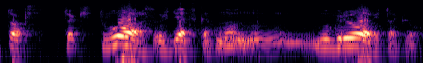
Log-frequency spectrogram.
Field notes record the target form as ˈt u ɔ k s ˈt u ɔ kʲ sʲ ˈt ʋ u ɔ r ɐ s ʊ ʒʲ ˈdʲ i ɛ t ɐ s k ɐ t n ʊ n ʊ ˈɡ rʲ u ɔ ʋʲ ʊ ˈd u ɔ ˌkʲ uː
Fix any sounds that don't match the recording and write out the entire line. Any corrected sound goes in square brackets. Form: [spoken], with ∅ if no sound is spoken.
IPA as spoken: ˈt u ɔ k s ˈt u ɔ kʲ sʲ ˈt ʋ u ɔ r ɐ s ʊ ʒʲ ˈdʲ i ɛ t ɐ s k ɐ t n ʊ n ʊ ˈɡ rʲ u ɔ ʋʲ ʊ [ˈt] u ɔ ˌkʲ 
